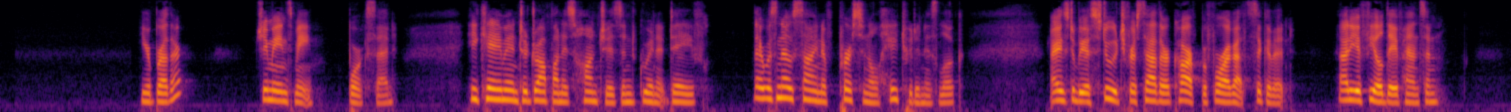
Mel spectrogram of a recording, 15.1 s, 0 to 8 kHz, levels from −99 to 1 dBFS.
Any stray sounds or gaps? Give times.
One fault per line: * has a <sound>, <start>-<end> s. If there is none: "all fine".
all fine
